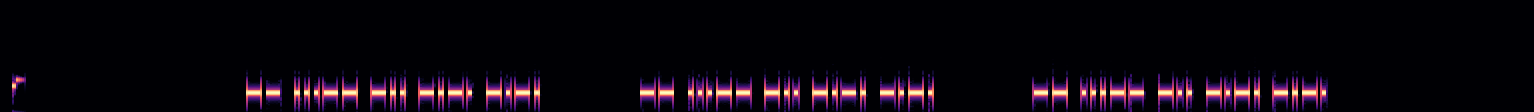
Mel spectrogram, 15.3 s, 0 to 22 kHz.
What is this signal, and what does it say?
Morse code, heard as a keyed tone, about 25 wpm, 700 Hz. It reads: M3DCC M3DCC M3DCC
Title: DXCC-100 Call Signs - 5 Characters - Repeated 3x - 25wpm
